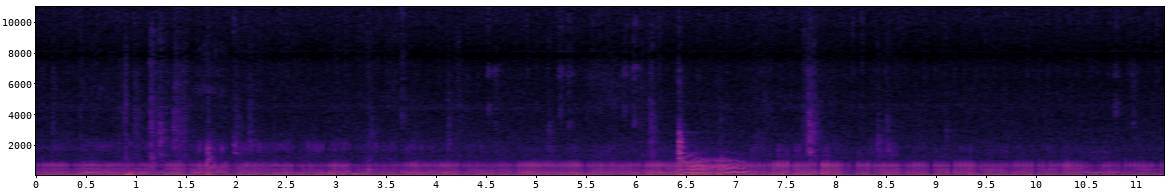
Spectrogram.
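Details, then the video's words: Three-month-old rescued male brown tabby kitten rubbing affectionately against its owner in the morning before its meal: an unbroken low, throbbing purr that swells slightly midway, with a brief faint squeak and soft handling noises. "すりすり ごろごろ が超かわいすぎた！"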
